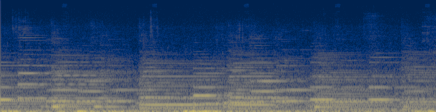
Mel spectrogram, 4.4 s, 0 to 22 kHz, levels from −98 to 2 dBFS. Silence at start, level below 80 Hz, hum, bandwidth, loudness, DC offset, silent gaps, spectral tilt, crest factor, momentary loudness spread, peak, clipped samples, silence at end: 0 s; -34 dBFS; none; 5.8 kHz; -33 LUFS; under 0.1%; none; -9 dB/octave; 14 dB; 5 LU; -14 dBFS; under 0.1%; 0 s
